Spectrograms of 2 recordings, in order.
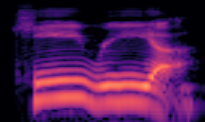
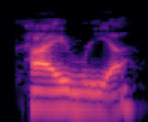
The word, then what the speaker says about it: Kiria: Pronounce Kiria. Kiria. Kiria. Huh. Yeah, I definitely would have pronounced that wrong. I would go Kyria.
